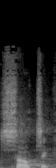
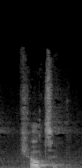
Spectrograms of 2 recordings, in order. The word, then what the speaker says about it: Celtic: That's not Celtic, it's Celtic. And how could I forget that? Sorry for mispronouncing it for many years, but it's Celtic Christians.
